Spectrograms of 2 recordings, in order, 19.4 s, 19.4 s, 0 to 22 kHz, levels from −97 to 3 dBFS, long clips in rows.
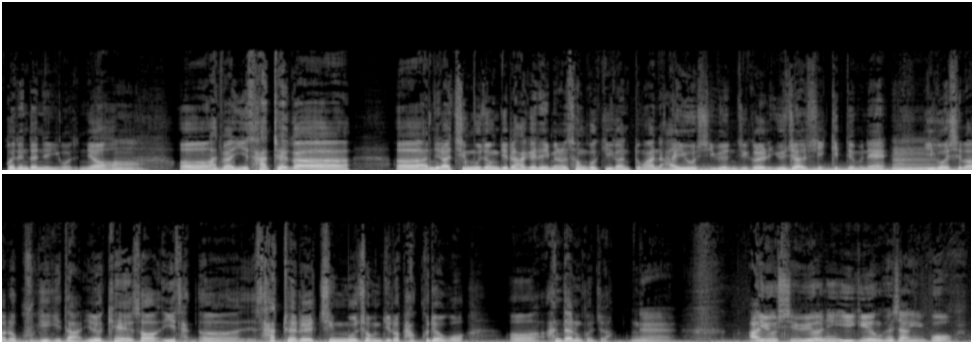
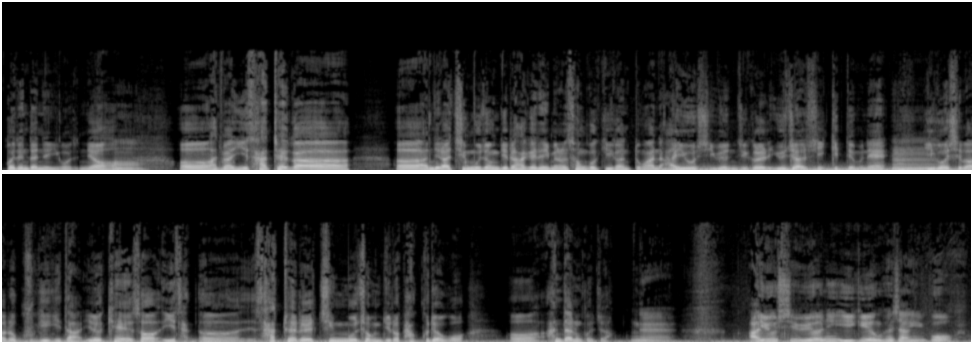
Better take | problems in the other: neither | low rumble; faint; from 6.5 s on; 20 dB below the speech; the same in both

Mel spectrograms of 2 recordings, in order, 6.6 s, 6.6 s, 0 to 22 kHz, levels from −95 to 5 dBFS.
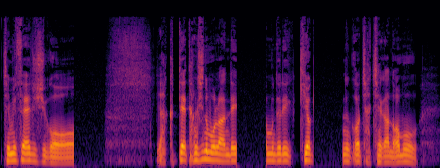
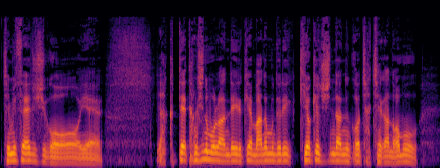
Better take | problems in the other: second | audio cutting out; at 1 s, at 3.5 s and at 4.5 s

